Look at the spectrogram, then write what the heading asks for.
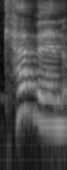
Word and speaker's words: Kevin: if your name was Kevin versus another name like Arthur. But it wasn't always this way, because Kevin, or Kevin as it's pronounced in French, was actually the single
